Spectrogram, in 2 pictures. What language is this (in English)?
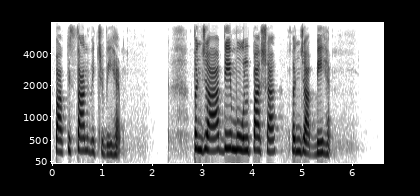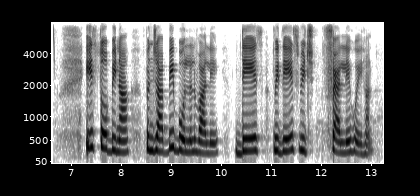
Punjabi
